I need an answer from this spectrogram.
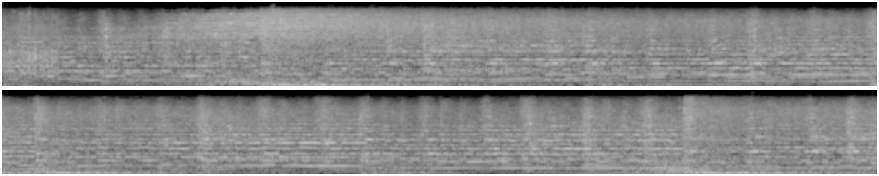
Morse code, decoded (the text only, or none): none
